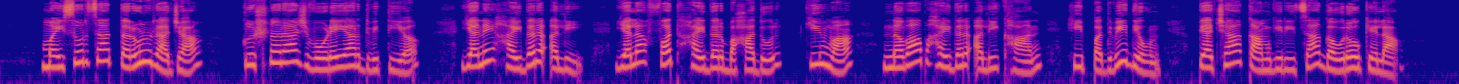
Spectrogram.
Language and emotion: Marathi, neutral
